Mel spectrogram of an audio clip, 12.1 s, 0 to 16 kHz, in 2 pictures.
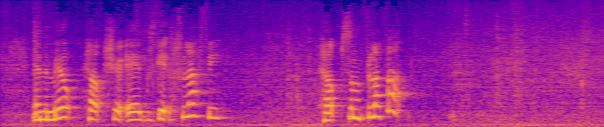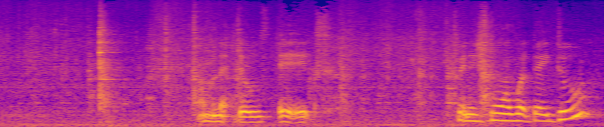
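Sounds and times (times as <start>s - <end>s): eggs sizzling in a frying pan: 0.0s - 12.0s.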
